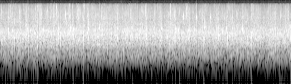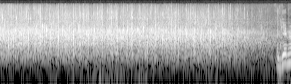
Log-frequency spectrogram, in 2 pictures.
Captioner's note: applause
